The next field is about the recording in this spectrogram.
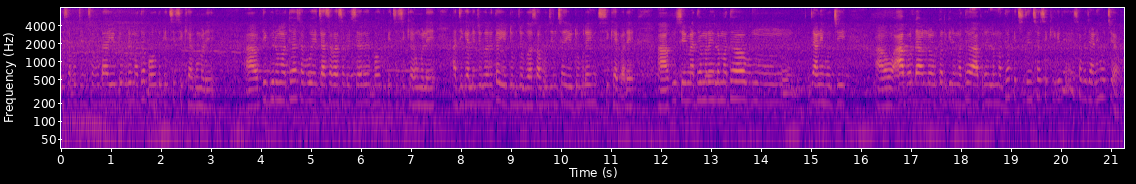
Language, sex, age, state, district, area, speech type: Odia, female, 30-45, Odisha, Ganjam, urban, spontaneous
